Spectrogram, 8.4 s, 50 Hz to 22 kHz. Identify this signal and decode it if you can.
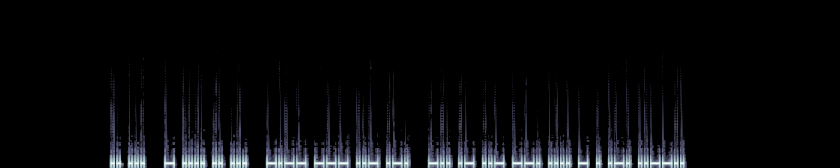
Morse code, heard as a keyed tone, about 40 wpm, 700 Hz. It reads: IS THIS YOUR DAUGHTER?
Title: Sentences from Top 1500 Words 40wpm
